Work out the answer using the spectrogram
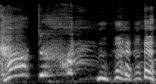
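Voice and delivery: very high, shrill scream at the top of the lungs. Retelling a shark man calling the captain: imitating a shark man's scream. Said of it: "a large shark man screaming at the top of his lungs".

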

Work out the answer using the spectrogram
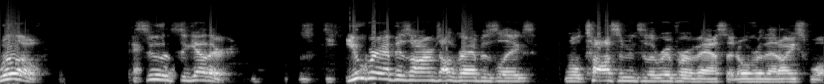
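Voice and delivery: called out loudly across a distance. In a game scene, a character calls out a plan to willow: in-character shout. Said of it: "I'm going to shout to Willow".

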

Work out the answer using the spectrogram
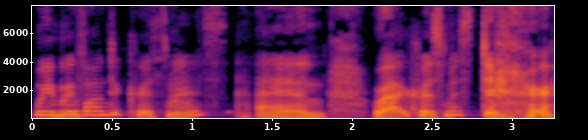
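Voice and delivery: talking through held-back giggles. Telling a Christmas dinner story after some booze, giggly. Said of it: "so giggly right now".

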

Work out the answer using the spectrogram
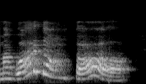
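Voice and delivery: delighted, happy, pleasantly surprised exclamation. Language lesson host demonstrating an Italian phrase; pleasant surprise. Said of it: "It expresses pleasant surprise".

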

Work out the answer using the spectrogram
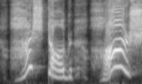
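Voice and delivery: very high, shrill, swooping scream. Reading a story aloud, voicing a woman's line to the dog: screaming. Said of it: "she screamed".

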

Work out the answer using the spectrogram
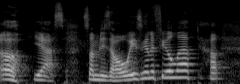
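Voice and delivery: ordinary talk, nothing marked

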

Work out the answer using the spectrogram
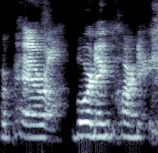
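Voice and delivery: grand, big sci-fi movie-villain voice. Retelling a Star Wars story to everyone, the speaker quotes Vader in Darth Vader voice. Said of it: "that was my great Darth Vader voice".

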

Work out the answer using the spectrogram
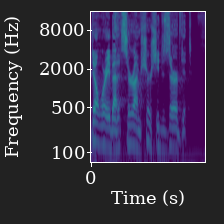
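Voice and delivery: very low, quiet, totally deadpan delivery. Retelling a story, quoting an ambassador's reply to the president: retelling a deadpan reply. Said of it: "totally deadpanned".

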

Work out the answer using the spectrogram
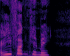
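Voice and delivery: very high, squeaky voice full of outraged disbelief.

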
